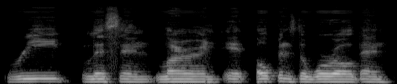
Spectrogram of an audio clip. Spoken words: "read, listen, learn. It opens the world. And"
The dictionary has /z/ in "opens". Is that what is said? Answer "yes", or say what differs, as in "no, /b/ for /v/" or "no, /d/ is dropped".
yes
